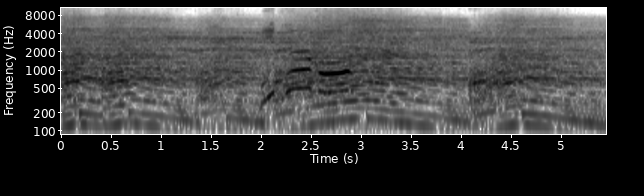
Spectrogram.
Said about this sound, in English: Giving me a ride to Mr. Invento's house on your motorcycle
